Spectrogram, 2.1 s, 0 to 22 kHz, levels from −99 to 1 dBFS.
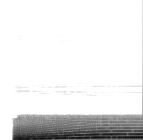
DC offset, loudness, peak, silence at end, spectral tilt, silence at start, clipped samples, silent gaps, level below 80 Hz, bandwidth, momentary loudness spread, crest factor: under 0.1%; -12 LUFS; -2 dBFS; 0 s; -10 dB/octave; 0.2 s; under 0.1%; none; -52 dBFS; 3.9 kHz; 2 LU; 10 dB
